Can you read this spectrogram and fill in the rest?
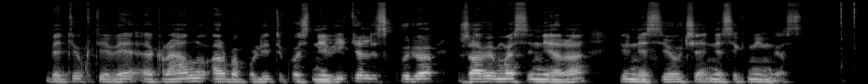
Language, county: Lithuanian, Šiauliai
